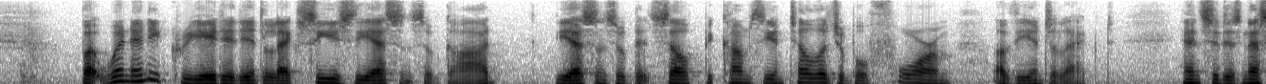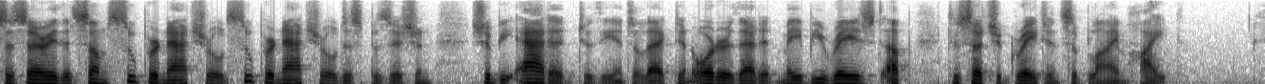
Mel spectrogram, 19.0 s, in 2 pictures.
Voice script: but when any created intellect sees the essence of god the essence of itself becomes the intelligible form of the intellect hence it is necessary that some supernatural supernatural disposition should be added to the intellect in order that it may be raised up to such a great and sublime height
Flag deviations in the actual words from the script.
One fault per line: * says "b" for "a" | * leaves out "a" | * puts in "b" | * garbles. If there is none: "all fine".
all fine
